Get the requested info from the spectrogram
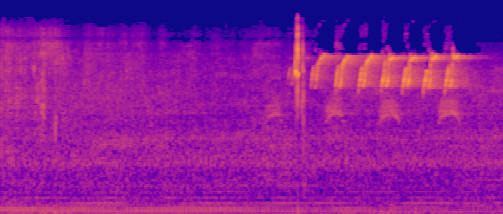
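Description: A songbird sings a quick trill of about eight high notes, each falling in pitch, just after a sharp chip about three seconds in. A steady low background runs underneath.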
